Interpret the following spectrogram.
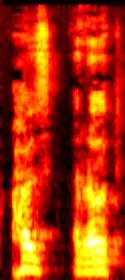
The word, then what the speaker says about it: হজরত: যেমন হজরত, উচ্চারণে বর্গীয় জ হজরত। যদি, উচ্চারণে কি?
